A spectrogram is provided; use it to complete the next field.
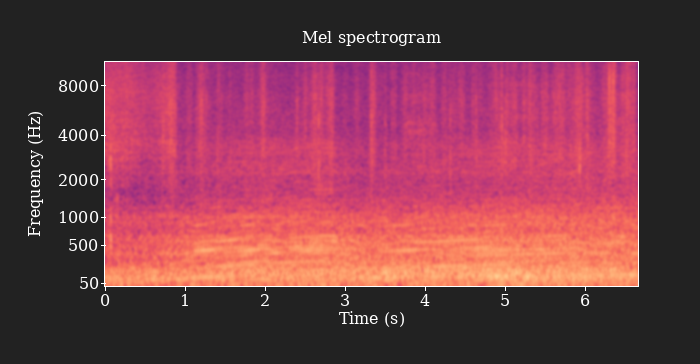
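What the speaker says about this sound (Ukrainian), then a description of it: "Зараз нажимаю газ в пол на драйві і поїхали." A Volvo V90 D4 accelerates hard at full throttle in drive on an open road, its engine a steady, loud rumble and whir that builds slightly in intensity, heard from inside the car without talk.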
